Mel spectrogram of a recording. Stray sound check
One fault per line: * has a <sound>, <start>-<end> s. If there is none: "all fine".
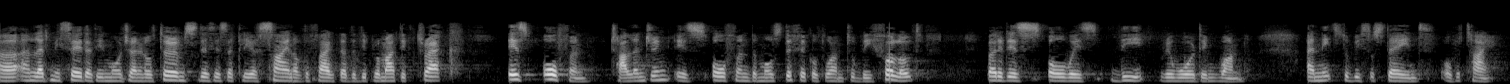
all fine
